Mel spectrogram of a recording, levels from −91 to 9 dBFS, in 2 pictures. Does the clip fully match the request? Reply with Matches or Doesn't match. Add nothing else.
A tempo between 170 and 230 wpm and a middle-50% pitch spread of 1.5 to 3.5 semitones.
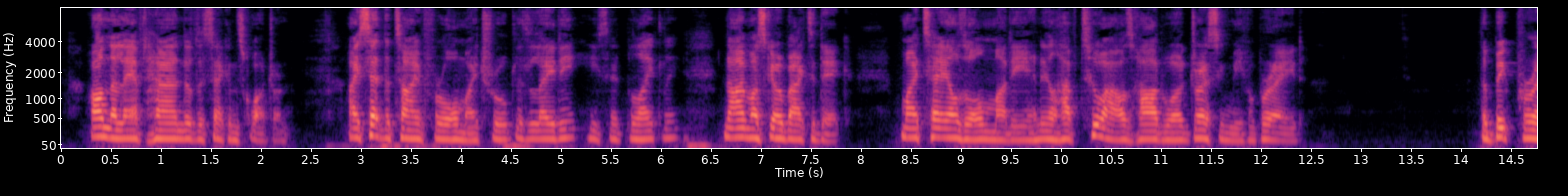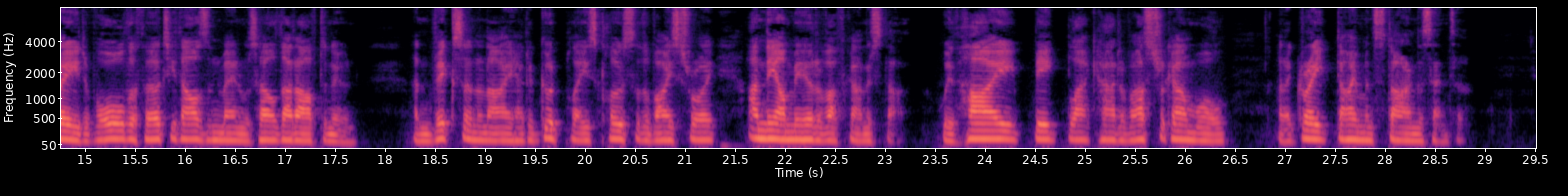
Matches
